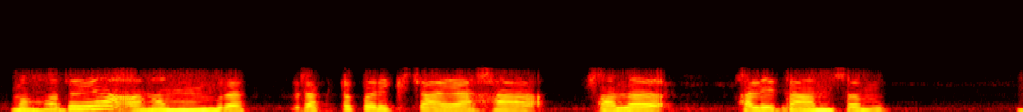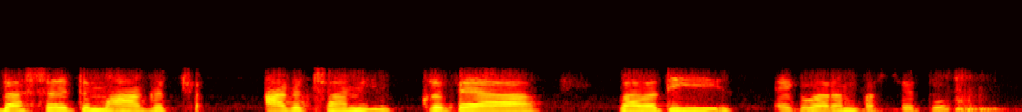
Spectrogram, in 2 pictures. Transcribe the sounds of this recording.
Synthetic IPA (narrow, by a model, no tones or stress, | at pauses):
mɐɦoːd̪ɐjaɐɦɐmɾɐ | ɾɐk̚t̪ɐpɐɾiːkʂaːjaːhɐ | pʰɐlɐ | pʰɐlit̪aːmsɐm | d̪ɐʃɐjt̪umaːɡɐ | aːɡɐtːʃʰaːmikɾupɐja | bʱɐʋɐt̪i | eːkɐʋaːɾɐmpɐst̪et̪u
